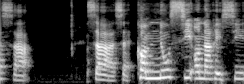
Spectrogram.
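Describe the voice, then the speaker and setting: In a raised, projected voice, a woman speaks with a high pitch, a bright, sharp tone and lively intonation. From Quebec, Montreal. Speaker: entrepreneur. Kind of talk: interview. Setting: live stream.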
